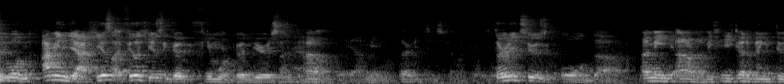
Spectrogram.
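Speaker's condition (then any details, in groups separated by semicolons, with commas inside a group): No condition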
